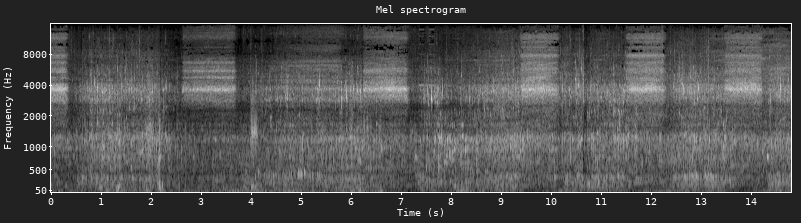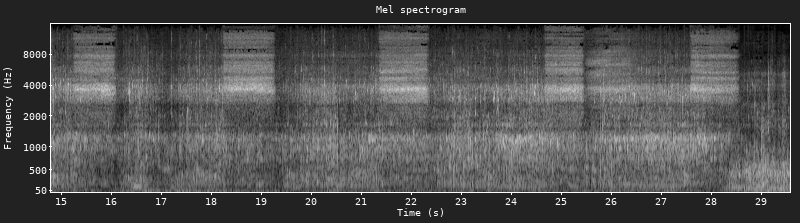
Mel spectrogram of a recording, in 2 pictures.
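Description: A scuba diver breathing through a regulator underwater: a hissing inhale alternates with a bubbling exhale, in a regular cycle every two to three seconds.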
